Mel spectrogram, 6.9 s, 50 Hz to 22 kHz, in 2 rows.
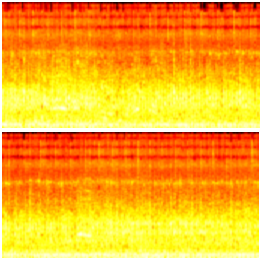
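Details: Freshly rebuilt Detroit Diesel 6-71 two-stroke in GM bus 3751, idling after its first start: steady, even idle with a smooth low throb and no knocks or misses; healthy run.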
